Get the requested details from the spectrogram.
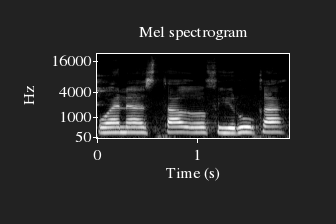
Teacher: را کو ہم پر پڑھیں گے کیونکہ را کے اوپر پیش ہے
